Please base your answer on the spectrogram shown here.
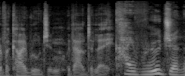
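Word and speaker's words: chirurgeon: a chyuan without delay kyugan is how you say that oh kyugan I thought it was like a play on surgeon which I guess yeah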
